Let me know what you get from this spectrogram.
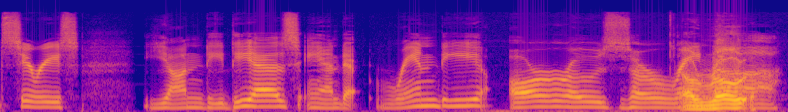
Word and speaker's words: Arozarena: Arozarena.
